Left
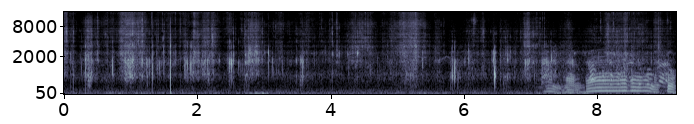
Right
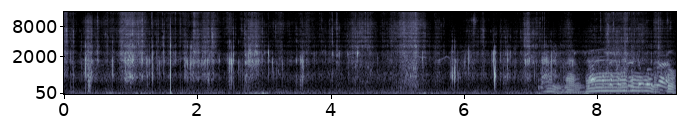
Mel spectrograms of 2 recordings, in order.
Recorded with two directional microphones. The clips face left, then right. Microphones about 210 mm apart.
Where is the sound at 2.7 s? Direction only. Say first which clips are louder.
Right 1 dB; 40° right (ahead or behind).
